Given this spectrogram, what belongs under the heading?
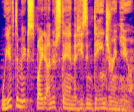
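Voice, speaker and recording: A man's voice: medium pitch, big pitch swings, fairly quick, fairly bright tone, soft background music. An actor playing a wry, encouraging male leader of a fantasy party in a video game. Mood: urgent concern.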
